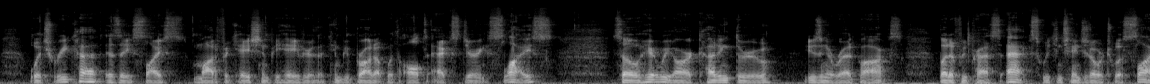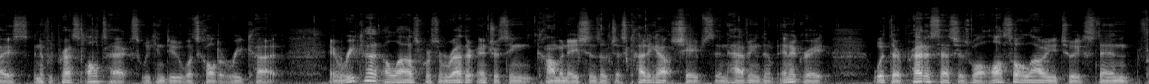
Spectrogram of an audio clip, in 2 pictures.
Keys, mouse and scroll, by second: 0.3 click, 1.8 click, 2.5 click, 3.4 click, 4.0 click, 5.0 click, 5.2 double click, 5.7 middle click, 14.5 click, 14.8-15.2 scroll down 2, 15.2 middle click, 16.4 scroll up 1, 16.7 click, 17.0 middle click, 17.8 middle click, 18.0-18.7 scroll up 2, 18.8 click, 19.5 click, 20.6 middle click.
